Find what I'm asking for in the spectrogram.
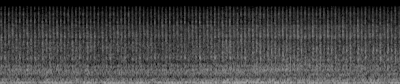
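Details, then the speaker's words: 2007 Citroën C4 1.6 HDi 9HX, no DPF, code P2670. Running after a connector block was unplugged. Even diesel clatter at a steady idle, no hunting or stalling; normal idle. "regardez dû démonter sa la voiture elle a démarré"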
